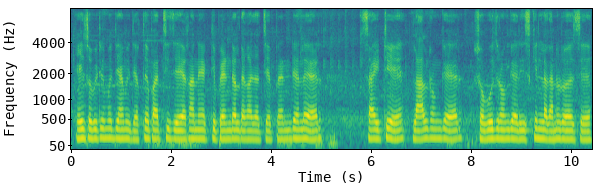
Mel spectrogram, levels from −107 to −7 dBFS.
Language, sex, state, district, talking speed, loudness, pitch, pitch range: Bengali, male, Assam, Hailakandi, 120 wpm, -15 LUFS, 145 Hz, 140-155 Hz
